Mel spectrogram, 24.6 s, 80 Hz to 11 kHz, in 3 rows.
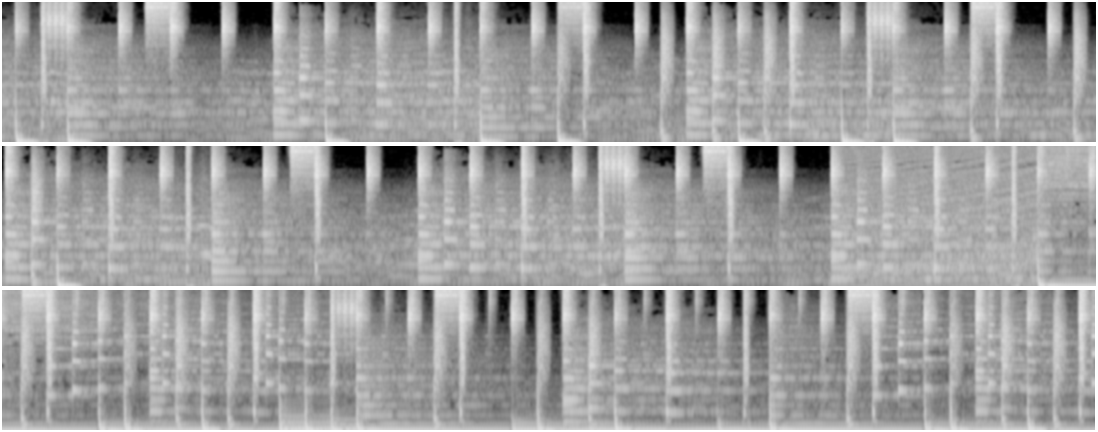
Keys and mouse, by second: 2.0 click, 6.4 click, 14.0 click, 15.9 click, 15.9 typing.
